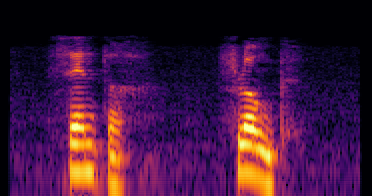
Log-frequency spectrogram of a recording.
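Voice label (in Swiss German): "center", Alsatian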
